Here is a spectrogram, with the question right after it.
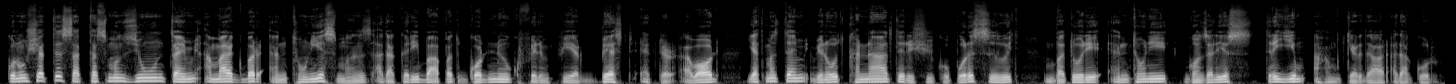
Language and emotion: Kashmiri, neutral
